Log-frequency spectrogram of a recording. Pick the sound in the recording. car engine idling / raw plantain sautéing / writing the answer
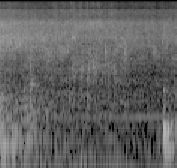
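raw plantain sautéing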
